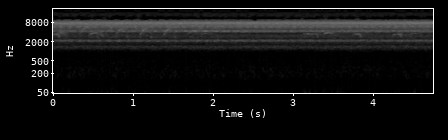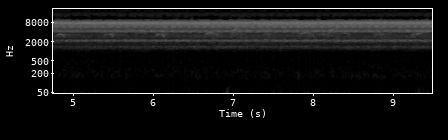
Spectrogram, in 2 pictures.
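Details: Cicadas droning continuously at dawn, 4:50 a.m. on August 4: a shrill, steady, multi-layered buzz with faint short chirps flickering through it now and then.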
